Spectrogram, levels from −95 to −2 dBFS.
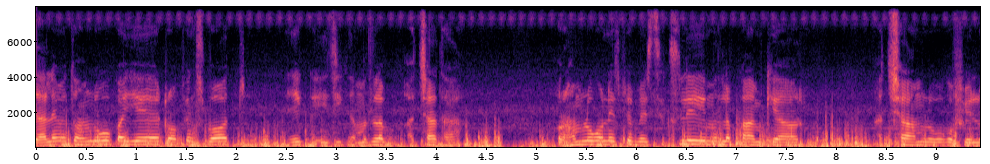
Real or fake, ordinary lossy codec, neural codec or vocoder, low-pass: real; none; none; none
